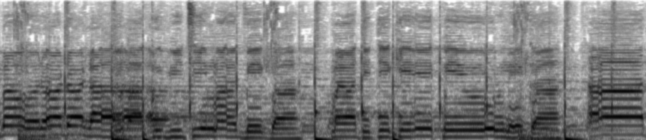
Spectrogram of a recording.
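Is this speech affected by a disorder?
No.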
